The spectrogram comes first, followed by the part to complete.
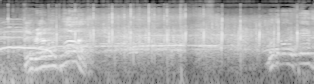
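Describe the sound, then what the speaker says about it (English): Audience applause at a Wonka panel at a chocolate expo, continuous clapping from a crowd with scattered voices and cheers over it throughout. "Big round of applause."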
